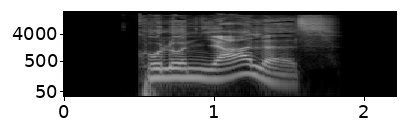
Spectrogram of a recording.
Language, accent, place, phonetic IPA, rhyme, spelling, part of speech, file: German, Germany, Berlin, [koloˈni̯aːləs], -aːləs, koloniales, adjective, De-koloniales.ogg
- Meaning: strong/mixed nominative/accusative neuter singular of kolonial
